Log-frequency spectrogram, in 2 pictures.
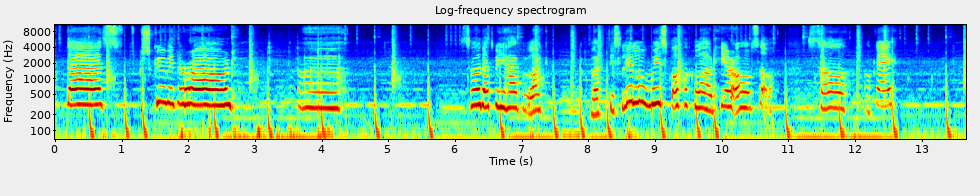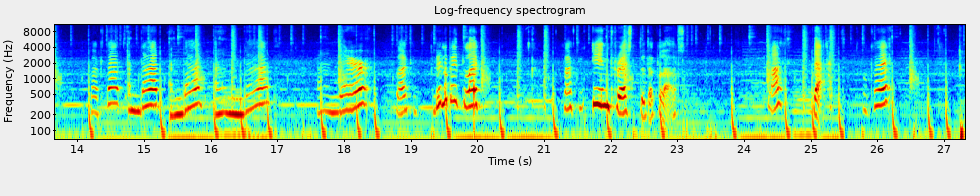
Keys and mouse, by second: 0.0 click, 0.5 click, 0.8 g, 1.4 click, 2.7-4.0 typing, 8.0 click, 8.7 g, 9.3 click, 9.8 click, 10.1 g, 10.7 click, 11.5 click, 12.5 click, 12.9 click, 14.2 click, 14.9 click, 16.5 s, 17.2 click, 17.4 g, 18.0 click, 18.8 click, 19.3 g, 20.0 click, 21.9 click, 22.4 g.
